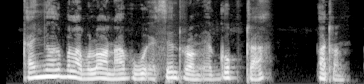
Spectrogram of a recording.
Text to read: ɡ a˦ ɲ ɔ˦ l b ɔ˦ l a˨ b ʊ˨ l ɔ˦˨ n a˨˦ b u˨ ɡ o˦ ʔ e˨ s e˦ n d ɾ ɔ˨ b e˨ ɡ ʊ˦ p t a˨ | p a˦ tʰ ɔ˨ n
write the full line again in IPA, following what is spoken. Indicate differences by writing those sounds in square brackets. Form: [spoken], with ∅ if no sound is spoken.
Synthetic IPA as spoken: [k] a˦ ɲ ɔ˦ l b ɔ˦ l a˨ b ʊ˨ l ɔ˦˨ n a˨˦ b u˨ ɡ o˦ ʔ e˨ s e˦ n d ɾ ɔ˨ [m] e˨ ɡ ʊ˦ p t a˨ | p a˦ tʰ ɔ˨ n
